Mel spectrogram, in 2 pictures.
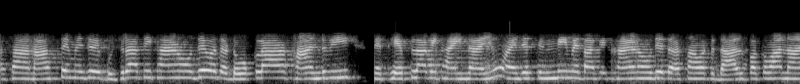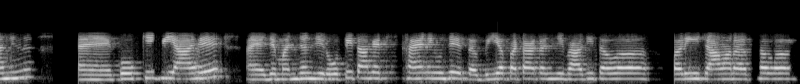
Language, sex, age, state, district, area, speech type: Sindhi, female, 18-30, Gujarat, Kutch, urban, conversation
